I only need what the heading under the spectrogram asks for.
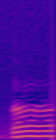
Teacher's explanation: kalimah tersebut dibaca secara ringan, tanpa idgham dan tanpa bertasydid. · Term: kalimi mukhaffaf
